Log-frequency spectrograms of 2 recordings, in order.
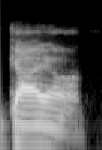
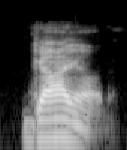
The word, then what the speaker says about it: Guyana: So I have zero interest in ever visiting the country of Guyana. I want to pronounce that very carefully. Not Ghana. I actually have some interest in visiting Ghana. Guyana, specifically.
